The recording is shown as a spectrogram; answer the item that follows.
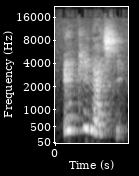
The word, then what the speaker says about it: Echinacée: prononcé donc ça s'écrit échinacées mais ça se prononce et qu'il a c'est merci chantal de traiter la chaîne fraîcheur mentale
